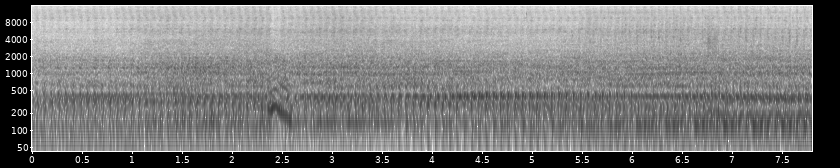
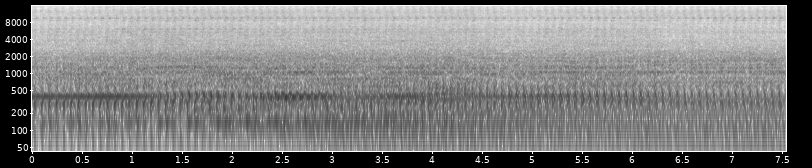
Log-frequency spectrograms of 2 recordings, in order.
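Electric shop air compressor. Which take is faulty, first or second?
first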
